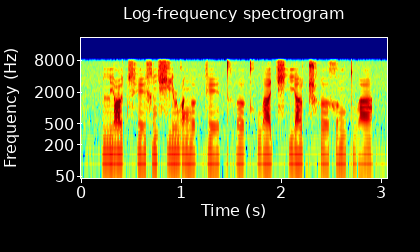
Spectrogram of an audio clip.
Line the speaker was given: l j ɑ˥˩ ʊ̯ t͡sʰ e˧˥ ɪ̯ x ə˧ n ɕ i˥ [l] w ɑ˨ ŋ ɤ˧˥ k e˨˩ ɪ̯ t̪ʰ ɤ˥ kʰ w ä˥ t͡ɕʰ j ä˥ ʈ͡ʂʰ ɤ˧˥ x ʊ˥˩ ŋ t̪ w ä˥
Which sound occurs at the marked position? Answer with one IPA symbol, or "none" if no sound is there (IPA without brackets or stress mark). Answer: ɻ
